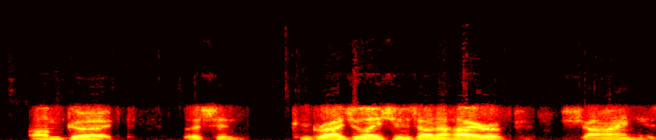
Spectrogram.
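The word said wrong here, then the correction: Schoen: Is that how you say his name? – Joe Shane. – Shane. – Mm-hmm. – Joe Shane. Okay.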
